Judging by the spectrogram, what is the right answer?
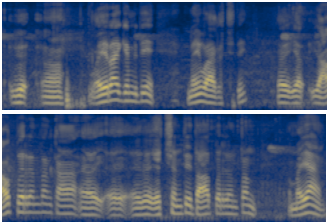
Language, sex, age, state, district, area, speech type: Sanskrit, male, 18-30, Karnataka, Bagalkot, rural, spontaneous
